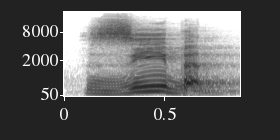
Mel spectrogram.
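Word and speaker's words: sieben: സിക്സ് വരുന്ന സമയത്ത് സെക്സ് സെവൻ വരുന്ന സമയത്തും മെയിൻലി നിങ്ങൾ മനസ്സിലാക്കുക എസ് വെച്ചിട്ടാണ് സ്റ്റാർട്ട് ചെയ്യുന്നത് സോ സെഡ് ആയിട്ട് ഉച്ചരിക്കണം സീബൻ ഓക്കേ എസ് വെച്ചിട്ട് സ്റ്റാർട്ട് ചെയ്യുന്നു സെഡ് ആയിട്ട് ഉച്ചരിക്കാം സീബൻ സീബൻ സീബൻ നുൾ ഐൻസ് സ്വൈ ഡ്രൈ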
